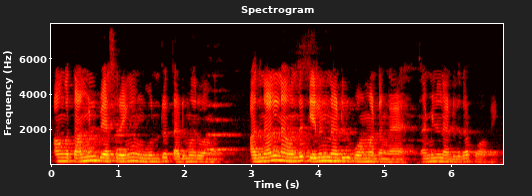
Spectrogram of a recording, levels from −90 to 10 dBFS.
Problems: constant background noise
